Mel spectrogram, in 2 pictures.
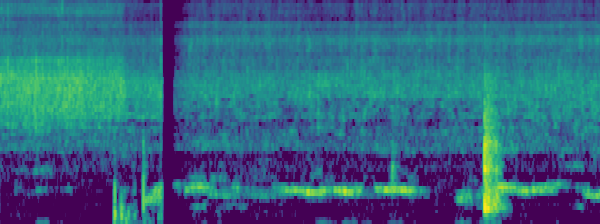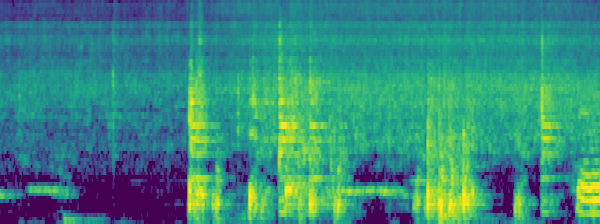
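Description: Chopped shallots, coconut pieces and curry leaves sizzling in oil in a metal pan, with a spatula scraping and stirring them in quick strokes from about two-thirds of the way in.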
